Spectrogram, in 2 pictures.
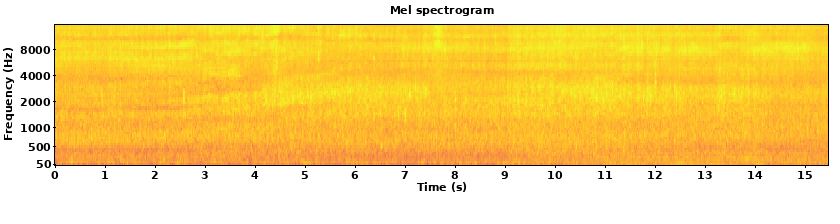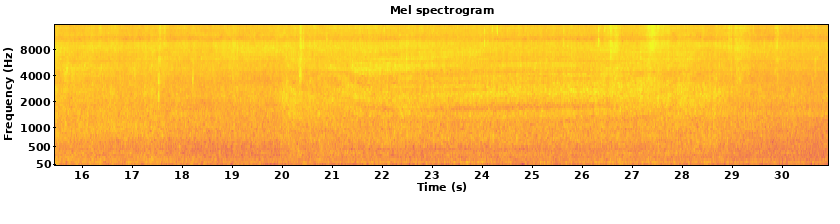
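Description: Steady rush of water pouring over a small spillway in a landscaped drainage channel. It swells a little about a third of the way in and eases somewhat in the second half.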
